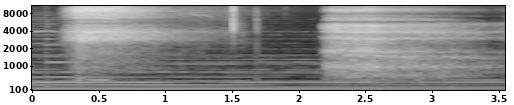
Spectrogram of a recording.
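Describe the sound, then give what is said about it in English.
A slow, deep breath: a hushed airy inhale through the nose, then a longer breathy exhale through the mouth, both soft and heard over a quiet, steady drone. “Take a deep breath with me now. In through your nose and out through your mouth.”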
